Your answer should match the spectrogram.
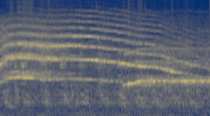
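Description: A train whistle sounds as the train begins to move, one long, unbroken wail, shrill and rich in overtones, its pitch sagging slightly downward toward the end. No voices accompany it.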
